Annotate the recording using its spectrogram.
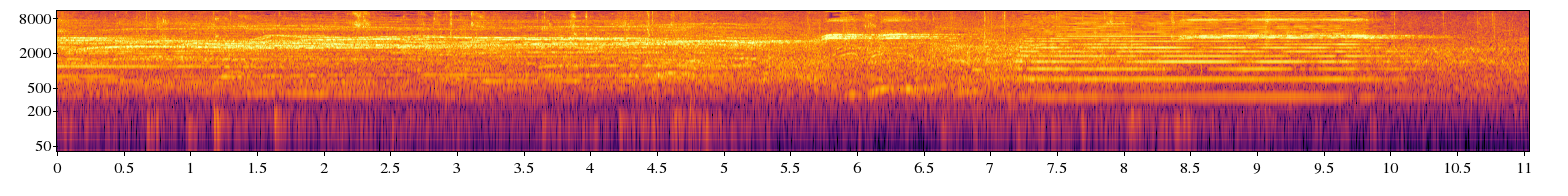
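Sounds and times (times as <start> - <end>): arena crowd noise: 0.0 - 11.0
long steady horn tone: 7.0 - 10.4.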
